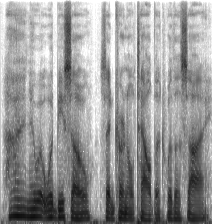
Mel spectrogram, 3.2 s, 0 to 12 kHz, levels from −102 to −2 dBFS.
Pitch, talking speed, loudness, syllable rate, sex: 90 Hz, 225 wpm, -15 LUFS, 5.3 syllables/s, male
